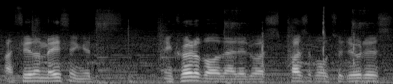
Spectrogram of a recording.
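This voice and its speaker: A man's voice: mid-range voice, fairly even intonation, fairly quick. A young man from Denmark, an athlete giving a casual interview. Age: young adult. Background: background music.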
